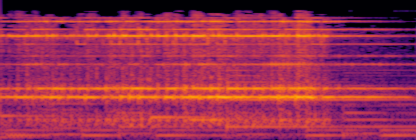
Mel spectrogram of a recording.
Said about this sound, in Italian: Il telefono non smette mai di squillare.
